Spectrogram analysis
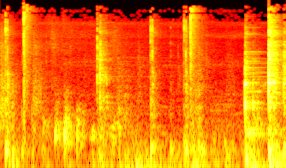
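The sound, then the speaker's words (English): A gas hob is switched on while raspberry preserve is made, giving a series of sharp, irregularly spaced clicks over a quiet background. The last clicks are the loudest. “Okay, so I'm just going to switch it on, the gas on.”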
